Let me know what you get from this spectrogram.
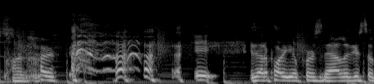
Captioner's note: laughing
